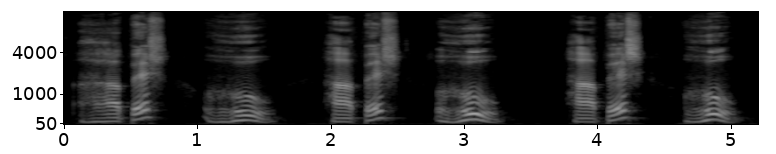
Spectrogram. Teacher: হবে যেমন হা পেশ হু হা পেশ হু আর এটা হলো হলকের শুরু থেকে মোটা করে উচ্চারণ হবে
